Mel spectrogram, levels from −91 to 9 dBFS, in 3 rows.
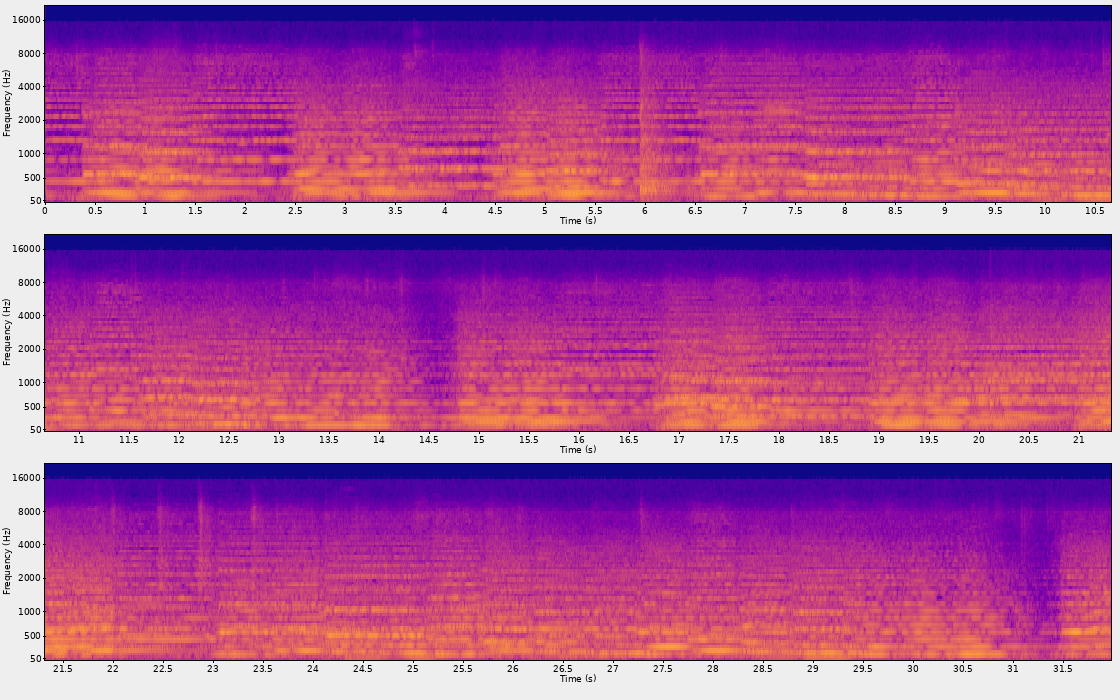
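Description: From 20.11 to 21.99 s, a second full-band copy of the sound trails around a fifth of a second behind, about as loud as the original, with no decay, cutting in and out abruptly: a doubled audio track, likely from a slower capture path mixed back in.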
